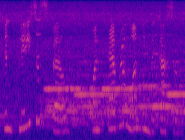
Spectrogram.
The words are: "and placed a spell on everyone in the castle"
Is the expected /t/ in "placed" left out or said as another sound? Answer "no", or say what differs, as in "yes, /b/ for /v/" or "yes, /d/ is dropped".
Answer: yes, /t/ is dropped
